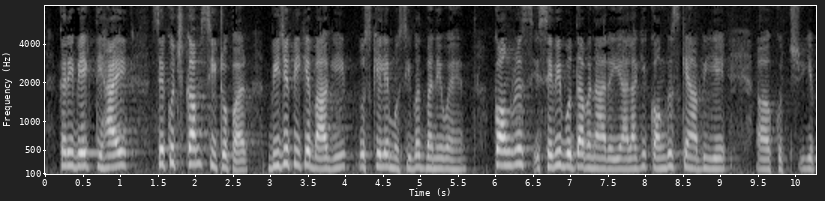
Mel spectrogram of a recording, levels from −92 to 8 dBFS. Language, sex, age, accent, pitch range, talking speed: Hindi, female, 40-59, native, 185-240 Hz, 190 wpm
